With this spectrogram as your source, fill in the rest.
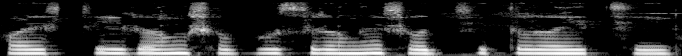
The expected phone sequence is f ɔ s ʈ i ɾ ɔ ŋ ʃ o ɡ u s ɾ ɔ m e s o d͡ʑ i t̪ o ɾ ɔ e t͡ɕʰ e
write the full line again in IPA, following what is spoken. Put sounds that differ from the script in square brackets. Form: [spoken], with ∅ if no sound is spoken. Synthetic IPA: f ɔ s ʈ i ɾ ɔ ŋ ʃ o [b] u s ɾ ɔ [ŋ] e [ʃ] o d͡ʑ i t̪ o ɾ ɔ e t͡ɕʰ e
